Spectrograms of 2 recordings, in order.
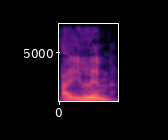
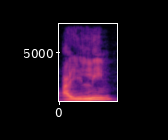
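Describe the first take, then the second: First: The last vowel sounds like 'eh'. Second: The last vowel sounds like 'ee'. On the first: The name is written with a single E. The speaker calls it right. "me parece que es Ailén" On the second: The name is written with a double E. The speaker calls it wrong. "no Ailín, porque Ailín creo que es con doble E"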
